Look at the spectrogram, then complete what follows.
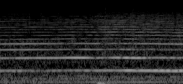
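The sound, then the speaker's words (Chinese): A fire engine's steady, high-pitched siren wail as it rushes to a mountain fire, holding a constant tone throughout, with bright harmonics above it and a low rumble underneath; no one speaks. “前来灭火的村民发现了我，消防车也响着警笛，匆匆赶到。”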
